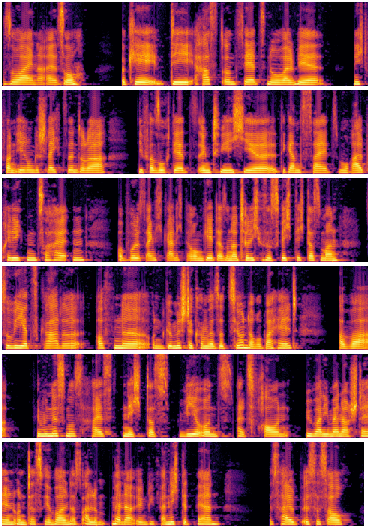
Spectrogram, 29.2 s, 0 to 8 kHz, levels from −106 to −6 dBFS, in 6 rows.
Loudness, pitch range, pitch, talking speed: -15 LUFS, 195-210 Hz, 200 Hz, 160 wpm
